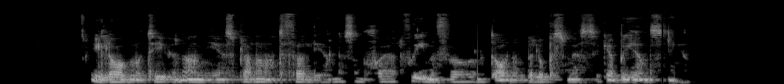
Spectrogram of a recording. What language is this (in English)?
Swedish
